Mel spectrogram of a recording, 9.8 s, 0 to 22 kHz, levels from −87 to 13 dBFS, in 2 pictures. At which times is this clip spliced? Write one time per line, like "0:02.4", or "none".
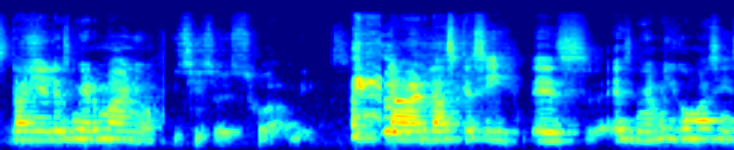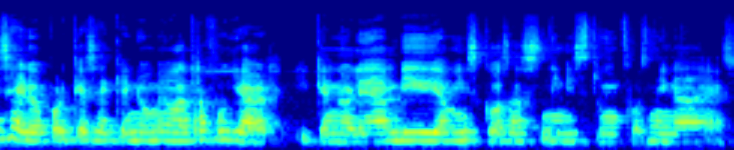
0:01.1
0:02.5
